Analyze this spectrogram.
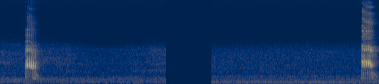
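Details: A common moorhen (Gallinula chloropus) gives two loud, abrupt, explosive croak calls, about seven seconds apart, over a faint low background hum.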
